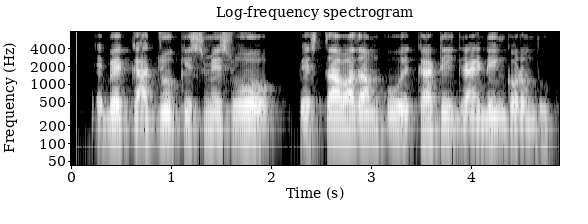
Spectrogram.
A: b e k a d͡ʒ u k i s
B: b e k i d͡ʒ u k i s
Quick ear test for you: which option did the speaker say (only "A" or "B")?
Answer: A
